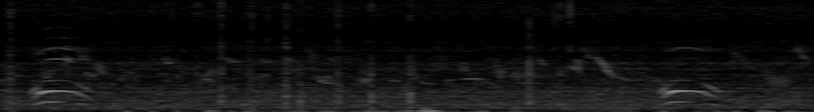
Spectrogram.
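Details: A male California quail sitting on a fence, calling to others in his group, gives two short, clear arched notes about three seconds apart, over a steady hiss of outdoor background noise.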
